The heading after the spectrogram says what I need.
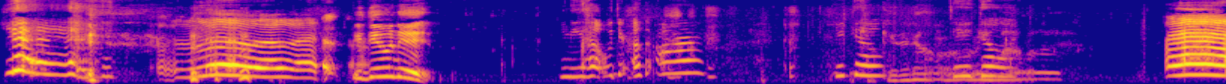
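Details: Infant fussing during tummy time with encouragement from caregivers: intermittent fussy crying and whimpering with pauses between cries, in a quiet room; infant cry, probably tired.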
